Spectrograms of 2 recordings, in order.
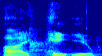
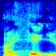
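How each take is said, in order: First: Low, soft, slow words through clenched teeth. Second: Said in the usual way. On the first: A narrator's reading. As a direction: spit it out quietly through locked teeth. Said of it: "said through clenched teeth". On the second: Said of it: "said the girl".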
